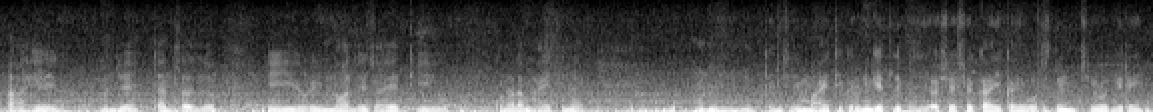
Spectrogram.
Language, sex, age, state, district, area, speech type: Marathi, male, 18-30, Maharashtra, Ratnagiri, rural, spontaneous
